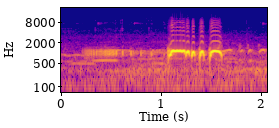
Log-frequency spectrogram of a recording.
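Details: Local zebra dove with a big voice singing as a lure for other doves: faint repeated background coos, then one loud, bright phrase of four quick ringing coo notes lasting about half a second.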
